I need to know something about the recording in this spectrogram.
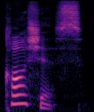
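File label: "cautious", English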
